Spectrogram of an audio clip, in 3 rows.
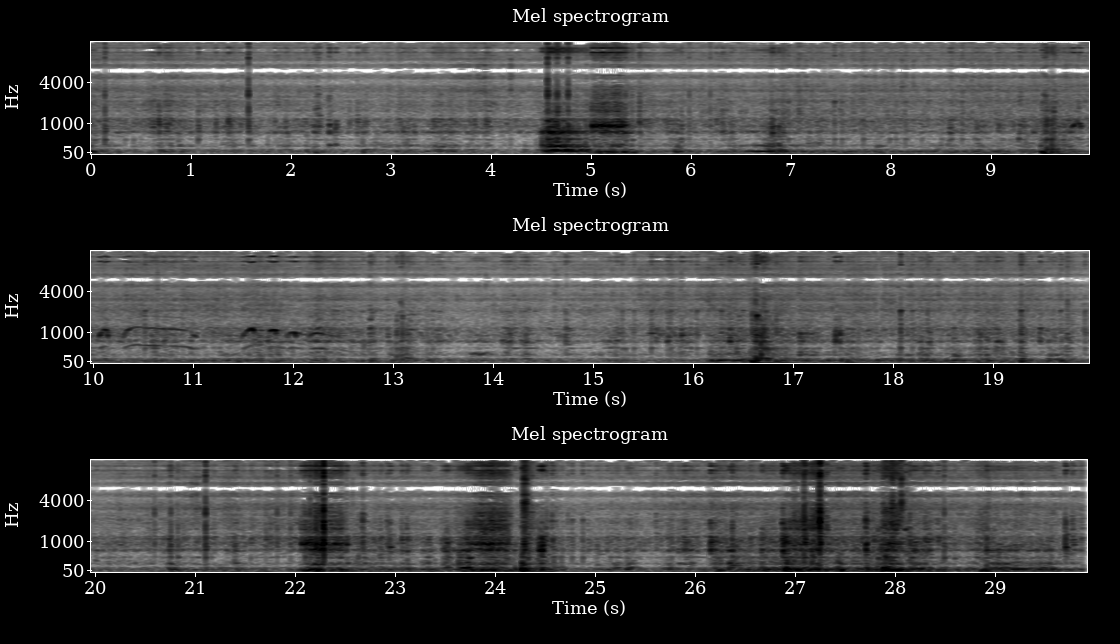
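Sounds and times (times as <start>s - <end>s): water rushing and splashing: 0.0s - 29.9s
wind rumble on microphone: 16.2s - 29.9s.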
